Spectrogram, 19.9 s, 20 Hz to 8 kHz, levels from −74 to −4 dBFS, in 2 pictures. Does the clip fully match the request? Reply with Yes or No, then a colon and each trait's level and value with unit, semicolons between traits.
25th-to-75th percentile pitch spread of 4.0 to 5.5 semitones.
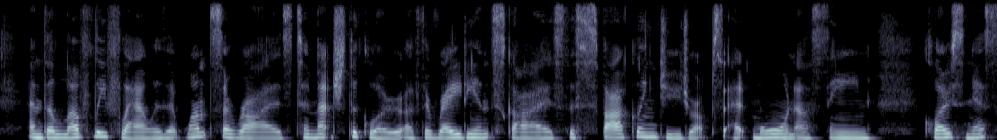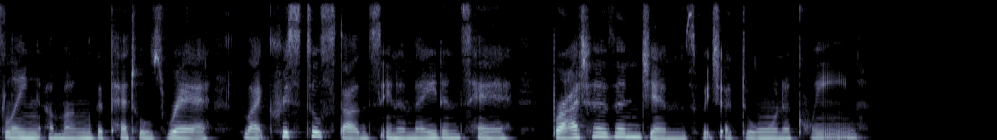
No: average, 2.9 semitones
